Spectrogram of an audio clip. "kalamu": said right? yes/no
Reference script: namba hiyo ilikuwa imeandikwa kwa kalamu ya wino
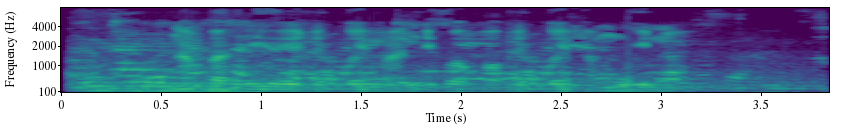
no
